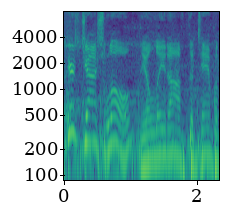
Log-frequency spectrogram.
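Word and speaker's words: Lowe: guys in their lineup they spell their last name the same lwe one is pronounced low the other is pronounced loud that pitch outside the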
